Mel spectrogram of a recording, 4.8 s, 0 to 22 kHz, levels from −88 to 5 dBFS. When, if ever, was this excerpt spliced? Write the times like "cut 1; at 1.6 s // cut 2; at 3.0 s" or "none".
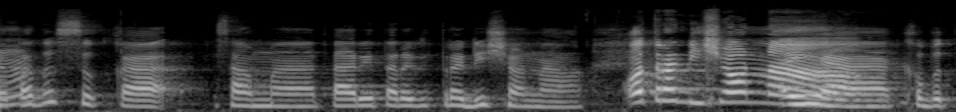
none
